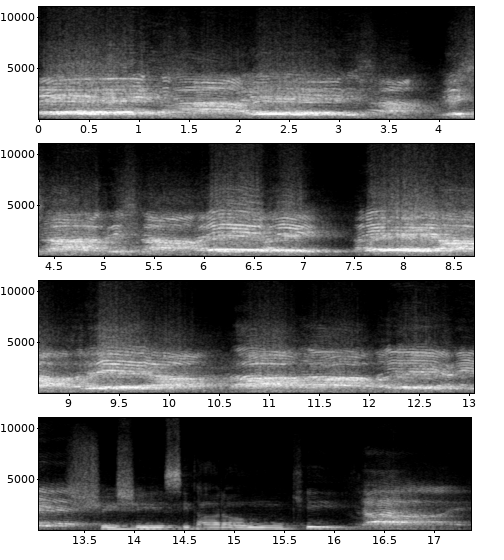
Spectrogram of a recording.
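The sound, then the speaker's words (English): A large crowd cheers and chants the holy name of Sri Ram loudly and continuously in rhythmic waves of many voices, with a sustained horn-like tone rising out of the roar near the end. “At that time, everyone was jubilant, and Sita Devi came forward with the blessings of her father Janak, with the garland of victory, and she placed it on the neck of Sri Ram, and everyone began to cheer and chant his holy name.”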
